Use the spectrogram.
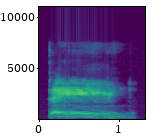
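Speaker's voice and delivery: loud, high, slowed boasting; shouting his own name with swagger; braggy rapper hype. Retold or imitated. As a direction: hype yourself up like a wannabe gangster. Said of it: "And you're like".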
